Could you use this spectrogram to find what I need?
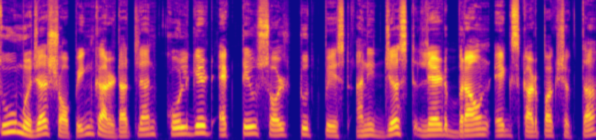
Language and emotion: Goan Konkani, neutral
